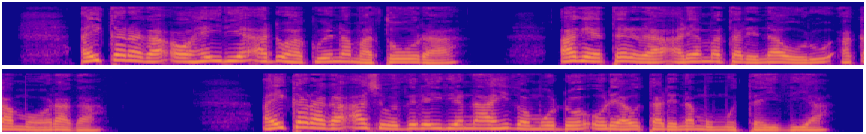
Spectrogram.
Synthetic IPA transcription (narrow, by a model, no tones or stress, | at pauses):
aikaɾaɣaʔɔɦɛiɾiɛʔadohakuenamatoːɾaː | ɣɛːtɛɾɛɾaʔaɾeamataɾenaoɾuʔakamɔːɾaɣa | aikaɾaɣaʔaɕoːðeɾeiɾiɛnaːhiðɔmoːndoʔoɾeaotaɾenamomotɛiðia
